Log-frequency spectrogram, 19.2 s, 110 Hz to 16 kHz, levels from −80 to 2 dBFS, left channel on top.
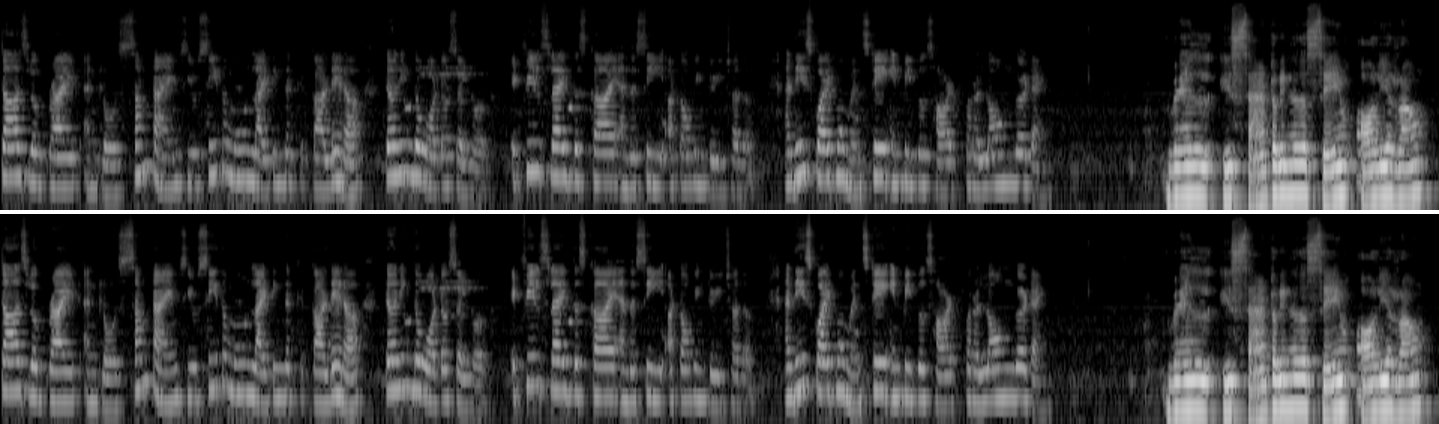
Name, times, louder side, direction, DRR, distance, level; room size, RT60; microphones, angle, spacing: voice 1, 0.0-3.9 4.2-6.5 6.8-10.0 10.3-14.0 15.2-15.4, right 1 dB, 50° right, 1.0 m, -36 dB
voice 2, 15.5-19.0, equal, ahead, 0.9 m, -22 dB
6.7 x 6.1 x 7.2 m
head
